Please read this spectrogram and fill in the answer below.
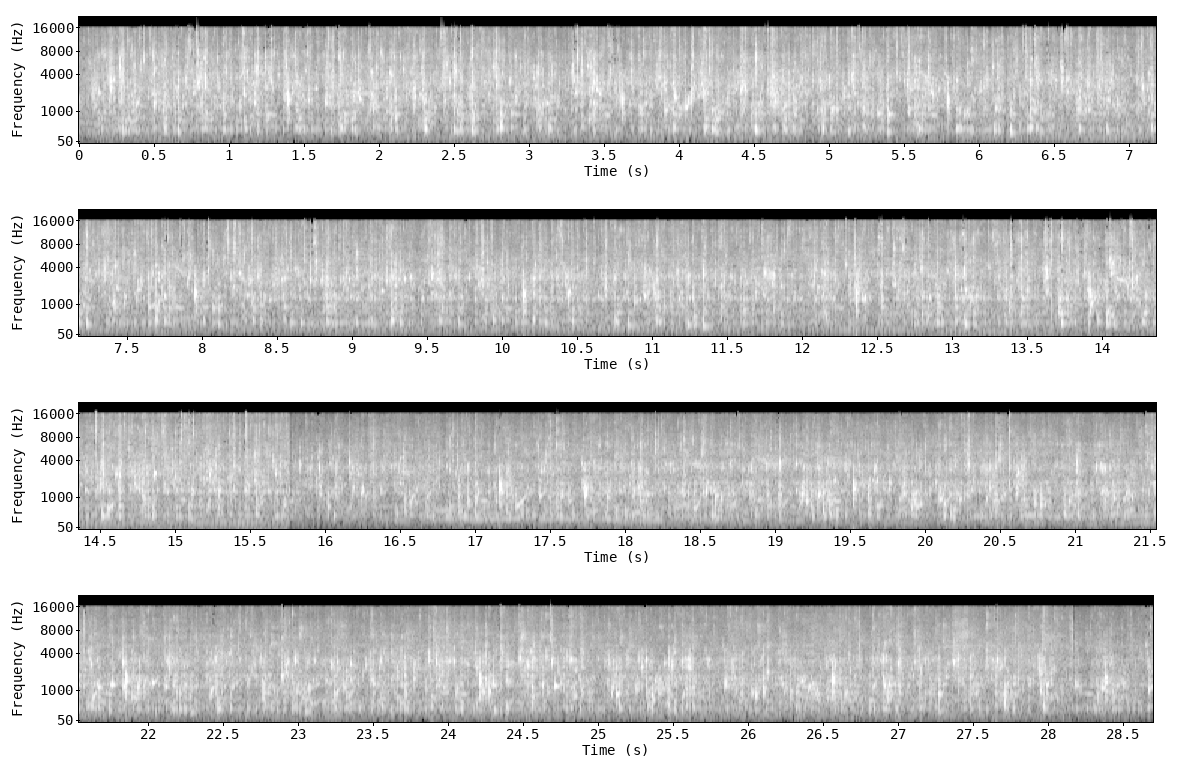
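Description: Water steadily splashing and trickling into a small pond from a bamboo spout and water wheel, a dense patter of small splashes that shifts slightly in tone about halfway through.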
